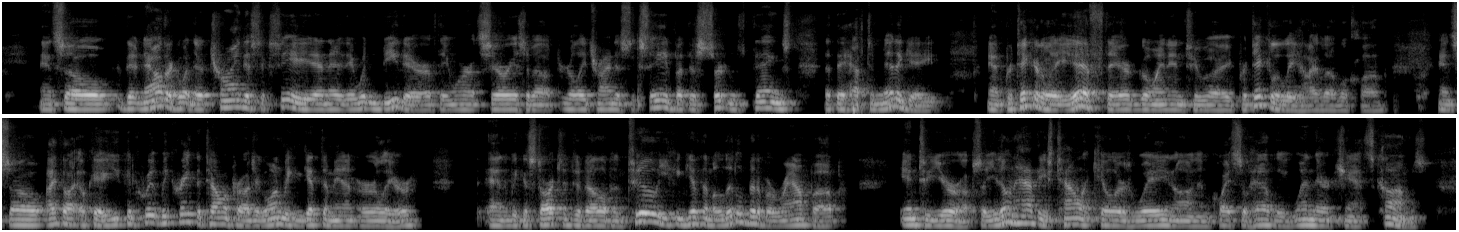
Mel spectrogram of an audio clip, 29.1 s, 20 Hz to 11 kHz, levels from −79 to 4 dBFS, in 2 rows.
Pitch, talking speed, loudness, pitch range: 115 Hz, 210 wpm, -30 LUFS, 110-135 Hz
